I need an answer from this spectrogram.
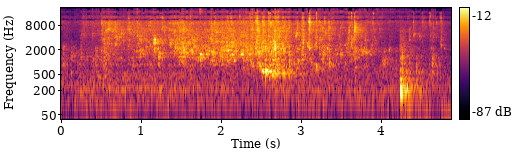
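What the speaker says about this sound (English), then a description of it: "now we're gonna take and pour it through this strainer and let the greasy water go on" Greasy water from cooking pork skin poured through a metal strainer, a steady soft splashing stream that runs throughout, with a brief sharper spatter near the end and no talk.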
